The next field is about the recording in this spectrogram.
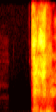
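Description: A single loud sneeze, made as an attempt to sneeze the word "douchebag", bursts out abruptly after a brief silence, a sharp explosive blast of air and voice that ends almost as quickly as it starts.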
